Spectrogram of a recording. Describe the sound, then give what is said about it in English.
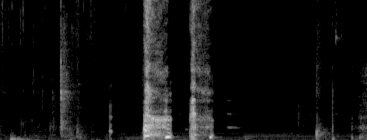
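Coughing from someone who has inhaled popcorn: two harsh, loud coughs come close together, with softer throat-clearing noises and smaller coughs before and after. “I inhaled popcorn. Yes, I'm okay.”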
